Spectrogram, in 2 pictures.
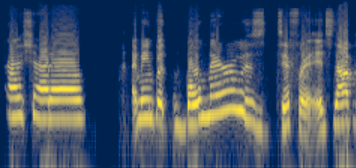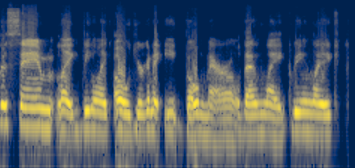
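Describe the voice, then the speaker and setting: A woman's medium-pitched voice at a fairly slow pace, with very wide pitch swings and a dry, close sound with no echo, over music in the background. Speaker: streamer guest. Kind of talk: casual chat. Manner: soft-spoken.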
